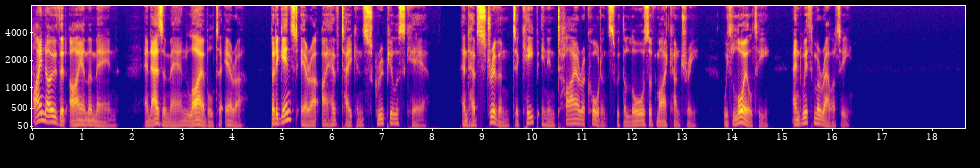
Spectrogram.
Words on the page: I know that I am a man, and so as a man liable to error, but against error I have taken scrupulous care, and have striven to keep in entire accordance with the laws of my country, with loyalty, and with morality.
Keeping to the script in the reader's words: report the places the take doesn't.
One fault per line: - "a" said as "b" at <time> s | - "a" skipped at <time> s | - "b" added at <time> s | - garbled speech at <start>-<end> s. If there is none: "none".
- "so" skipped at 2.4 s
